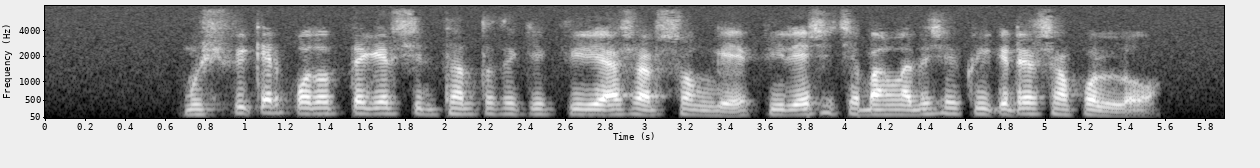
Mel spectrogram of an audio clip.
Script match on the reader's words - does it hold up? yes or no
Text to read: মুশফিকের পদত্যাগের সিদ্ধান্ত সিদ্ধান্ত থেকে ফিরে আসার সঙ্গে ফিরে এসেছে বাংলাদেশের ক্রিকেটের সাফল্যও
no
